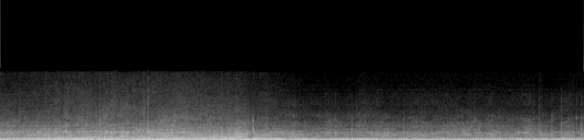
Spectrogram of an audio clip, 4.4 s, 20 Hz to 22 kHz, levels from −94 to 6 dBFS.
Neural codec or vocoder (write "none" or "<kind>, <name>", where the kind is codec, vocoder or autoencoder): codec, SNAC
